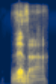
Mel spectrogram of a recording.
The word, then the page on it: thither: British English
